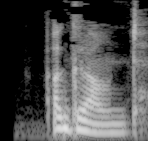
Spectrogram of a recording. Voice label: "Aground", English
